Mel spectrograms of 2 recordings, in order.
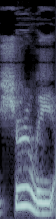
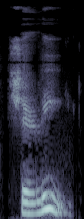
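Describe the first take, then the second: First: The name is said with an American accent. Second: The name is said with a French accent. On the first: "my name with its American pronunciation" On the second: "give it a more French pronunciation"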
